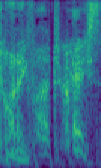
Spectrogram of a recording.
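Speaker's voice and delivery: quiet, low-volume shout. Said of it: "like, low volume".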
